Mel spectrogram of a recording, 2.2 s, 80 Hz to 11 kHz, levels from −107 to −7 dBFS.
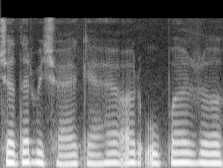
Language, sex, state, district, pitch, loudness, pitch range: Hindi, female, Chhattisgarh, Bastar, 185 Hz, -15 LUFS, 180-190 Hz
